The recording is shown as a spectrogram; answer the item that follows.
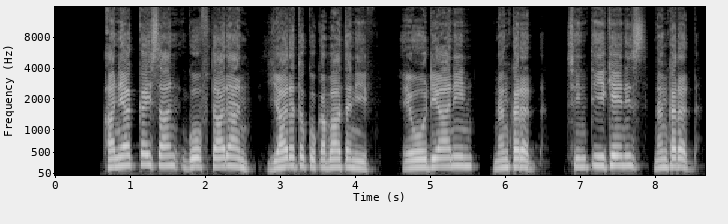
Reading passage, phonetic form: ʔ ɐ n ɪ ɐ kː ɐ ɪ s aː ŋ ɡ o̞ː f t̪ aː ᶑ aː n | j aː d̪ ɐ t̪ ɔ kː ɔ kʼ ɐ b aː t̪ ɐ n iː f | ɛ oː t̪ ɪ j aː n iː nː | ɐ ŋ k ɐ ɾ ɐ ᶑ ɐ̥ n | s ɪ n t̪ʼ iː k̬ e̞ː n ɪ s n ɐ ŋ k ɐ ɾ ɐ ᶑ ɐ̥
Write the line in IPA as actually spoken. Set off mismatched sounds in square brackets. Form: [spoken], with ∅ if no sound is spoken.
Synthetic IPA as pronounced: ʔ ɐ n ɪ ɐ kː ɐ ɪ s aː ŋ ɡ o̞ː f t̪ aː ᶑ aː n | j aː d̪ ɐ t̪ ɔ kː ɔ kʼ ɐ b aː t̪ ɐ n iː f | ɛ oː [d̪] ɪ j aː n iː nː | ɐ ŋ k ɐ ɾ ɐ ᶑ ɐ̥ [∅] | s ɪ n t̪ʼ iː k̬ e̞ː n ɪ s n ɐ ŋ k ɐ ɾ ɐ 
